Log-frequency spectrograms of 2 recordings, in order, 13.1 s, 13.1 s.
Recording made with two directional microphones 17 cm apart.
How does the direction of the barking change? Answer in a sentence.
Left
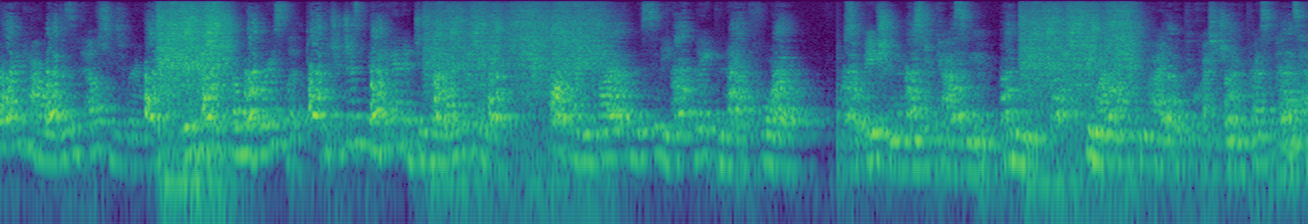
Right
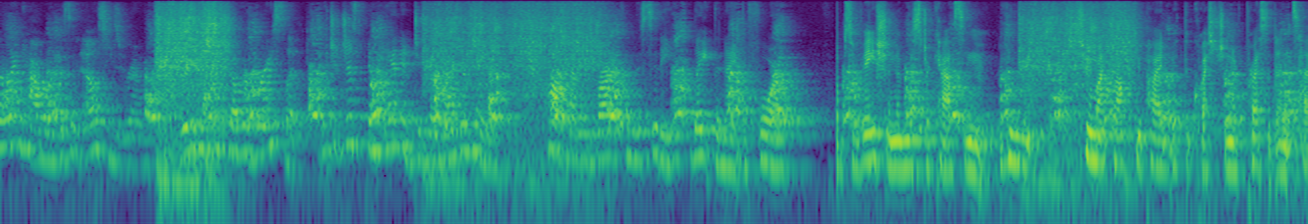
In this clip you hear the barking travel towards the right.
